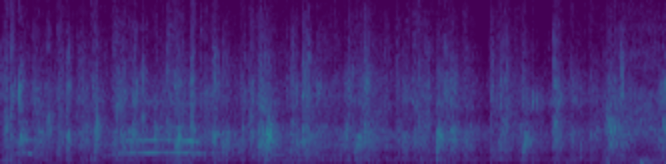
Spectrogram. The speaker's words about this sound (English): Let's give Debbie a hand.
